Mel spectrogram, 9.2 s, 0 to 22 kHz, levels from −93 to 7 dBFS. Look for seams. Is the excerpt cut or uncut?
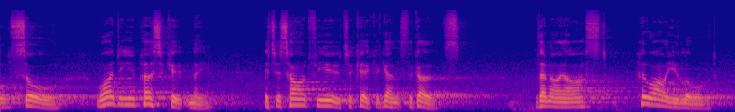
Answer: uncut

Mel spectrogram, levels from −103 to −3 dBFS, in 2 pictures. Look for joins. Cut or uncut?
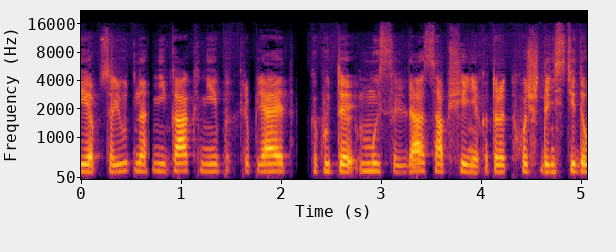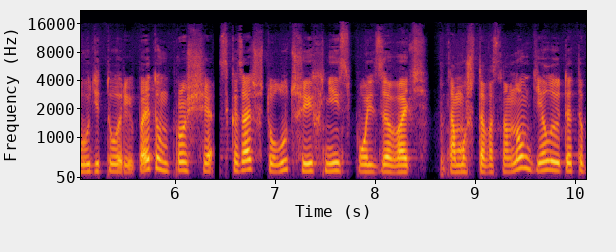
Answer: uncut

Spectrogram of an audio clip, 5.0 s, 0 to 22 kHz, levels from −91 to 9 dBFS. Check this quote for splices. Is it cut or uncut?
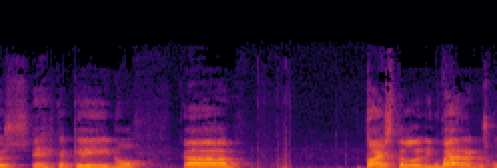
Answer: uncut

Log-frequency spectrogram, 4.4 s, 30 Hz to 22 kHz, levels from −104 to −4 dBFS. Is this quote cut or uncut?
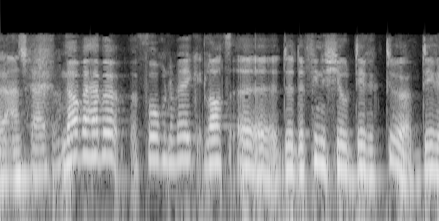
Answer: cut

